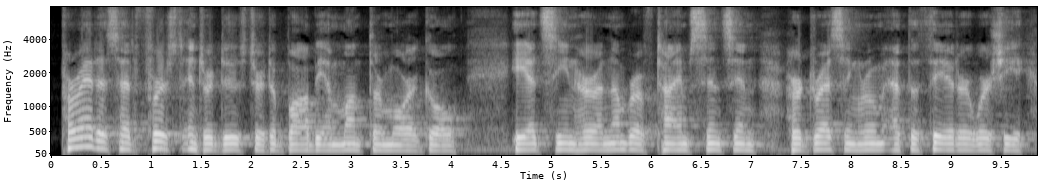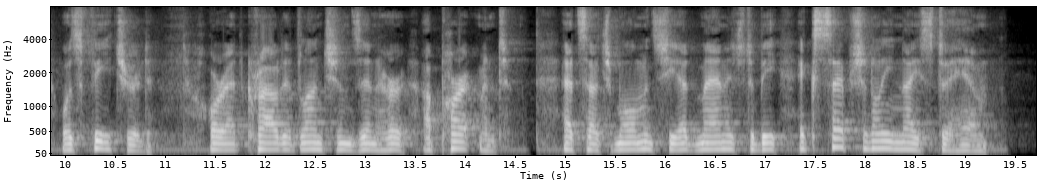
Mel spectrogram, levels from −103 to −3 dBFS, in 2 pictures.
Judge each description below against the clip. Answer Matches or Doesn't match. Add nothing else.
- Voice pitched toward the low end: Matches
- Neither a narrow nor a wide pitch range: Doesn't match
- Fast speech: Doesn't match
